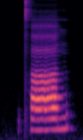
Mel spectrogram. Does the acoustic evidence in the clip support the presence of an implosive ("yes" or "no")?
no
